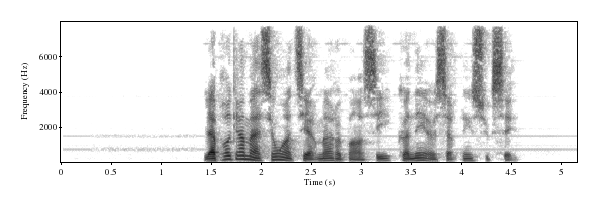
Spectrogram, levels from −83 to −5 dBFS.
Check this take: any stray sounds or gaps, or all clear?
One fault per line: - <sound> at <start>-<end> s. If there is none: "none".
none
